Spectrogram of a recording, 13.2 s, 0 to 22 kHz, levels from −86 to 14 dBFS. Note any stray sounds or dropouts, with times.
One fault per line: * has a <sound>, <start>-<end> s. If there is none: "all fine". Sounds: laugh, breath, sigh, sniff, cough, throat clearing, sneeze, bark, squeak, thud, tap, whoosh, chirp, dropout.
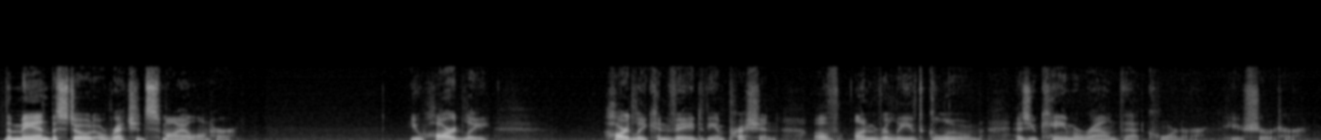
all fine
